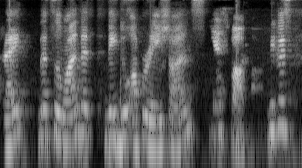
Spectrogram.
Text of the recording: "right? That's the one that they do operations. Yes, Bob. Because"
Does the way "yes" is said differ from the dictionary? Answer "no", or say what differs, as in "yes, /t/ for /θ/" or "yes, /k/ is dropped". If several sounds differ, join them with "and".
no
